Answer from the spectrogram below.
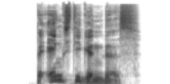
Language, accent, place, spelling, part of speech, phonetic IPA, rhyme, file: German, Germany, Berlin, beängstigendes, adjective, [bəˈʔɛŋstɪɡn̩dəs], -ɛŋstɪɡn̩dəs, De-beängstigendes.ogg
- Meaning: strong/mixed nominative/accusative neuter singular of beängstigend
